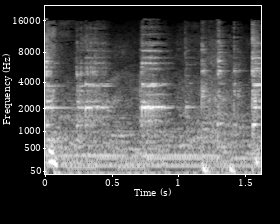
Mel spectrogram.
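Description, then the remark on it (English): Glass pieces clink together several times in an irregular rhythm as someone smashes glass together, each bright tap leaving a short high ring, over a steady low background hum. “He's just smashing glass together.”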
